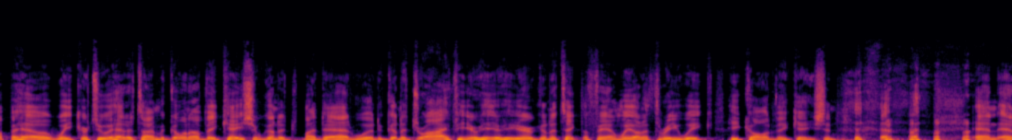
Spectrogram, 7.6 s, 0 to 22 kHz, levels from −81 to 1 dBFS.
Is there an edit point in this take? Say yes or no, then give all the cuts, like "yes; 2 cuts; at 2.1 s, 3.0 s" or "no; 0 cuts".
yes; 1 cut; at 5.4 s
